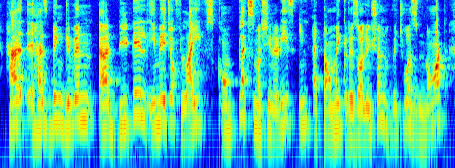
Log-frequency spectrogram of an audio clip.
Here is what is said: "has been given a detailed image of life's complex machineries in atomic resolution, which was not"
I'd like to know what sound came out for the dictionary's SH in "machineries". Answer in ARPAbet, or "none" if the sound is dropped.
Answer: SH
